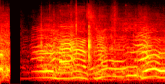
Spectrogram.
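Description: Panche baja band music cuts off abruptly, and after a short silence a man's voice speaks in drawn-out, wavering tones.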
